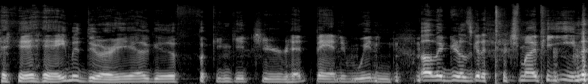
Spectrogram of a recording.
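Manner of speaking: high-pitched, creepy, sneaky character voice. Recapping an anime scene, voicing Mineta peeking out from under wings: Mineta impression. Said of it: "creepily peeking out from under Shoji's wings, going like".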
